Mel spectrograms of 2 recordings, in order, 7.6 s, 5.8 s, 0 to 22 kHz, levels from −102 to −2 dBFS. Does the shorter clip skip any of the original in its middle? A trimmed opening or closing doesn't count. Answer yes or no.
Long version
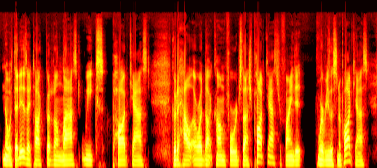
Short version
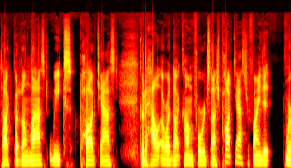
no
